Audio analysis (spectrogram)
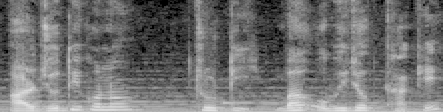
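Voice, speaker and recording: A man narrating a scripted horror story as a storyteller, delivering it dramatically and deliberately, phrase by phrase. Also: a little high. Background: faint background music.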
